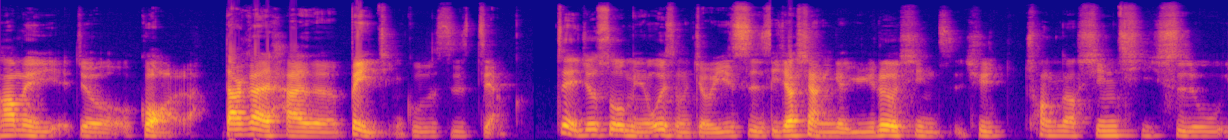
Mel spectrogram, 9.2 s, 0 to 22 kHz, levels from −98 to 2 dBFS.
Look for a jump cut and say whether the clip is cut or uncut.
uncut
